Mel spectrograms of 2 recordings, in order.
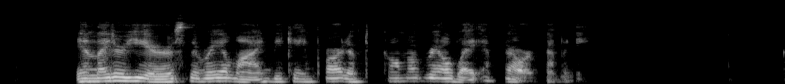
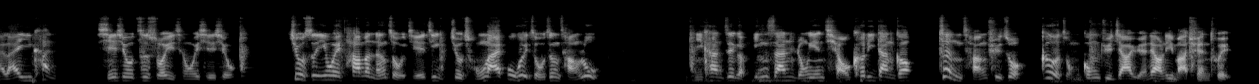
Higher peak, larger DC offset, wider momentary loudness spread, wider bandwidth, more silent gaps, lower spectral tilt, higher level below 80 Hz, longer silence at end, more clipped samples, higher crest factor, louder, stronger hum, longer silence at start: about the same, -6 dBFS vs -4 dBFS; neither; first, 15 LU vs 7 LU; second, 7.6 kHz vs 11 kHz; second, 3.71-3.83 s, 4.98-5.04 s, 5.40-5.46 s vs 0.60-0.72 s, 0.90-0.94 s, 2.59-2.86 s, 6.15-6.19 s, 6.36-6.85 s, 9.18-9.24 s; first, -6 dB/octave vs 1 dB/octave; first, -66 dBFS vs under -90 dBFS; first, 2.05 s vs 0.3 s; neither; second, 16 dB vs 22 dB; first, -20 LUFS vs -24 LUFS; neither; first, 0.75 s vs 0 s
